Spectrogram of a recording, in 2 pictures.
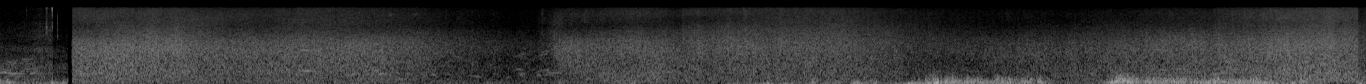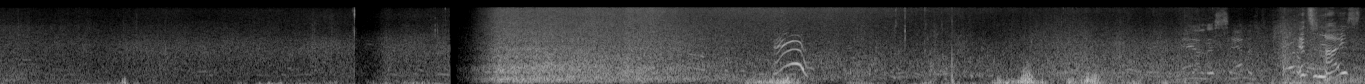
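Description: Surf breaking and washing up a sandy beach, swelling and fading, with some wind on the microphone. About two-thirds of the way in it turns suddenly louder and closer, and a brief voice call rises out of it.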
